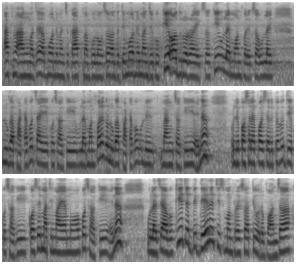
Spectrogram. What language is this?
Nepali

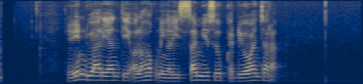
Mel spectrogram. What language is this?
Sundanese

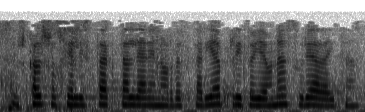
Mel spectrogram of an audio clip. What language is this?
Basque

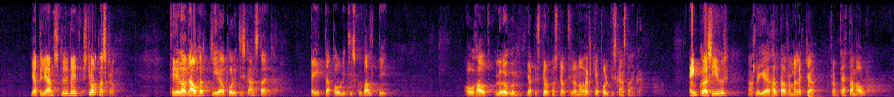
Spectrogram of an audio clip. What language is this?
Icelandic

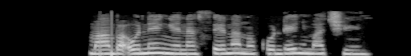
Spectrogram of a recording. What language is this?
Taita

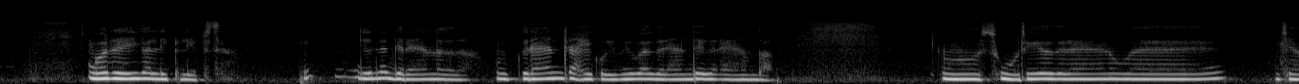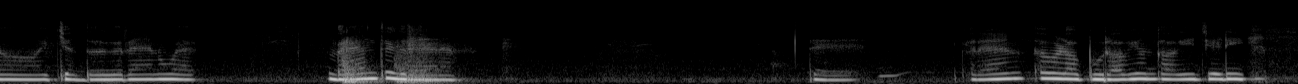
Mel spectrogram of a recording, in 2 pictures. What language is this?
Dogri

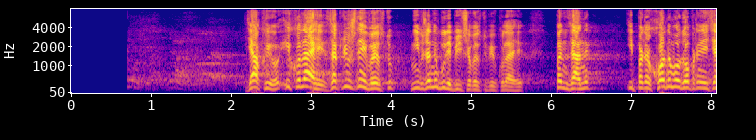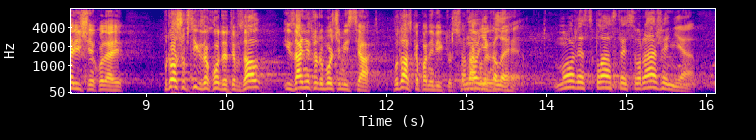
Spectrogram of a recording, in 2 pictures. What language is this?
Ukrainian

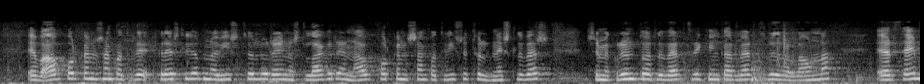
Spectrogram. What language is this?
Icelandic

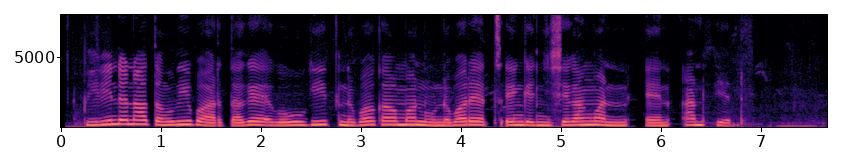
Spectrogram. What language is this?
Kalenjin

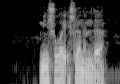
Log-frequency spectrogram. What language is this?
Bashkir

